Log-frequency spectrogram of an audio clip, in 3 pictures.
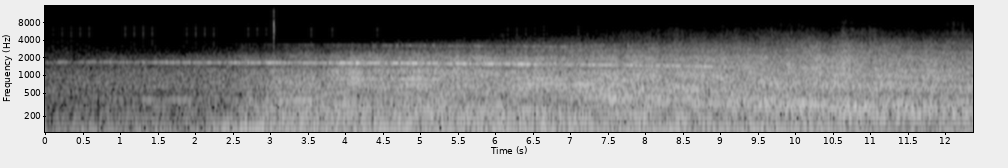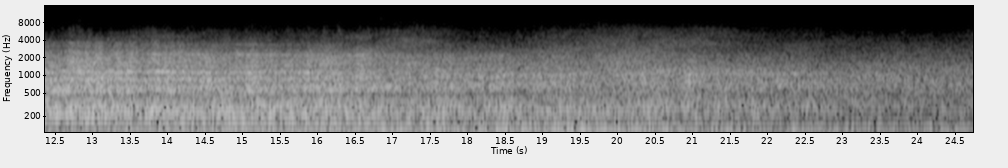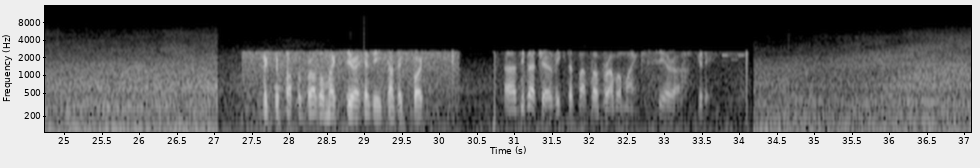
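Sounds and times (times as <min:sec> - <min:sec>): jet engine roar: 0:00.0 - 0:37.0
jet engine whine: 0:00.0 - 0:37.0.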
